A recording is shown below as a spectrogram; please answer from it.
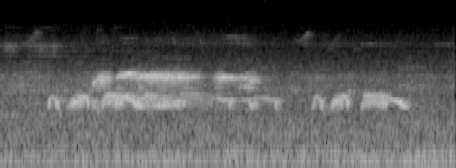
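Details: Spotted dove calling, used to lure wild doves: a series of low, soft cooing phrases, some rolling and some drawn out, with a brighter sustained tone above them through the middle and faint background hiss.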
